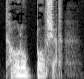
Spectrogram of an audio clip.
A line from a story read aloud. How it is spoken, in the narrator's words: Wesley whispered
